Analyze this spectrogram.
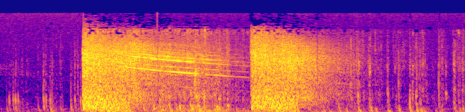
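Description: Two loud gunshots ring out and echo away.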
